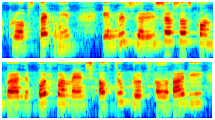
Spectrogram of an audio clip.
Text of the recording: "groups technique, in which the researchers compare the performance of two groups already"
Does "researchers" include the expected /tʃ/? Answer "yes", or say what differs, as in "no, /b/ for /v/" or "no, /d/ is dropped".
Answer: no, /s/ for /tʃ/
